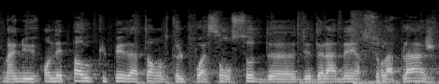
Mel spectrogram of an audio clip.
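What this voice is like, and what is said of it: Accent of an old conservative man. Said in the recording (French): “Cet accent. ... Il a vraiment un accent de vieux de droite.”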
